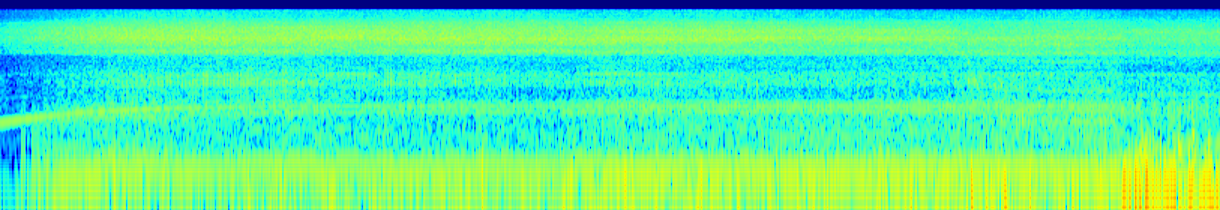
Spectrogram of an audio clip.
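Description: A propeller engine revs up and drones steadily.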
